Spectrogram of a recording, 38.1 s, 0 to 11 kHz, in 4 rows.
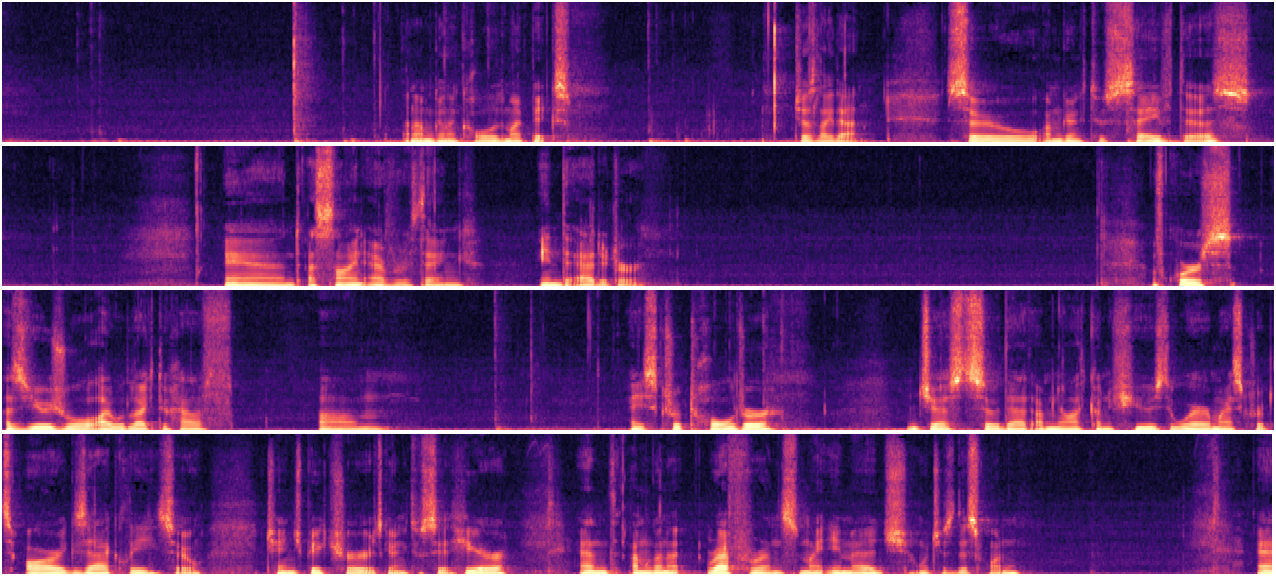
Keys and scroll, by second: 1.0-1.7 typing, 2.8-5.5 typing, 9.1 ctrl+s, 22.0-25.9 typing.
